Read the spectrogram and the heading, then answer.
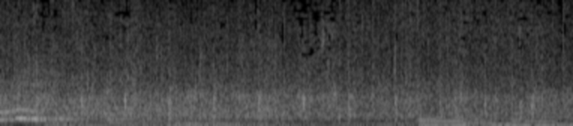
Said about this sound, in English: Come on, let's give this choir hand clap of praise. Come on.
